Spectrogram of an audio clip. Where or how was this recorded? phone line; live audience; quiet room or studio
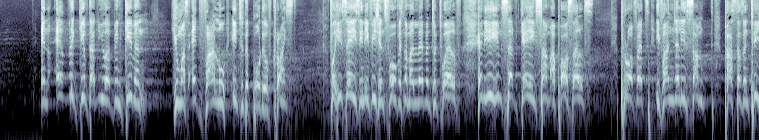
live audience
